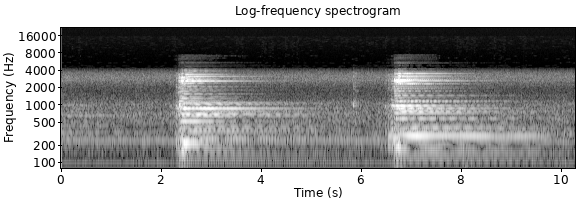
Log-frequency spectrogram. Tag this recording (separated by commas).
Plucked string instrument, Guitar, Music, Musical instrument, Strum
